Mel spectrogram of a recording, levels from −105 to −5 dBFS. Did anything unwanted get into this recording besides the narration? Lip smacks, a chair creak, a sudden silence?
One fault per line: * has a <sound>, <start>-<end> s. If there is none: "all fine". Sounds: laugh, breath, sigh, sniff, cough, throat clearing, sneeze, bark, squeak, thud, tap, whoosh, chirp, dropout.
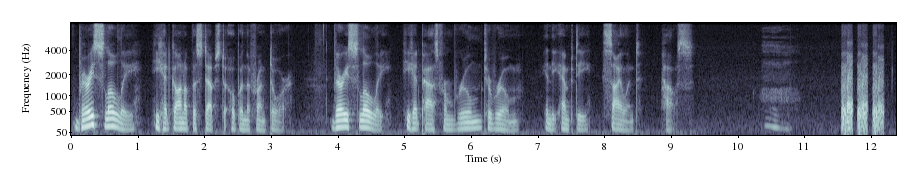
* has a sigh, 10.2-11.0 s
* has a laugh, 11.5-12.2 s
